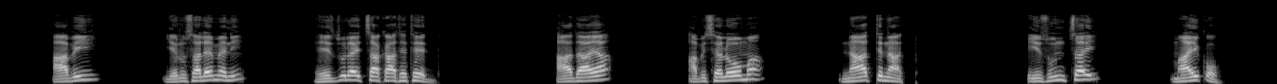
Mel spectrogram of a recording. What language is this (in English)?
Dawro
